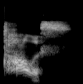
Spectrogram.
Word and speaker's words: Thales: then I'm not sure if I'm going to pronounce this correctly. Is it Thales, Netherland? It's Thales, I believe, if my accent is right.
